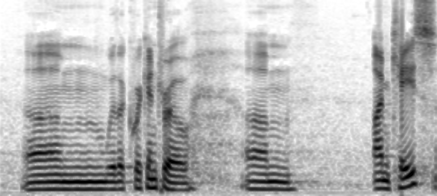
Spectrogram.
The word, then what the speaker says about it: Kees: a quick intro I'm case it's pronounced case the spelling is Dutch and it's my grandfather's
